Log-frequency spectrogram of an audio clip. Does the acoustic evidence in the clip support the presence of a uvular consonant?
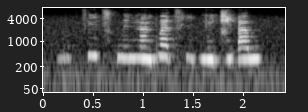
no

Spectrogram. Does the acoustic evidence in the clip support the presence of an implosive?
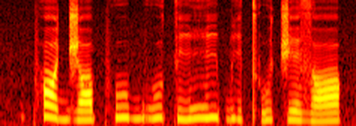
yes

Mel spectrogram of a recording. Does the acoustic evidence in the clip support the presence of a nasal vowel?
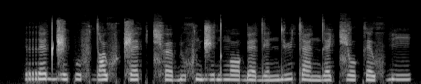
no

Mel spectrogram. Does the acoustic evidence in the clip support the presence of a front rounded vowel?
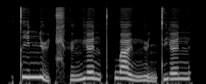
yes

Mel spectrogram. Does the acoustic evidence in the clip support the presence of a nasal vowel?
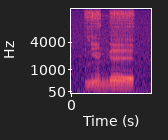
yes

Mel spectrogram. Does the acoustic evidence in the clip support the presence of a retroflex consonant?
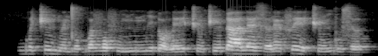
no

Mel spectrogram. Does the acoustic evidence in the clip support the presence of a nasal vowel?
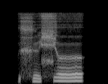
no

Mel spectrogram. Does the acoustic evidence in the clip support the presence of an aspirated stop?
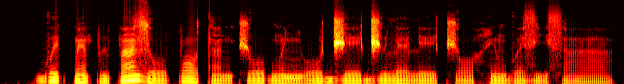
no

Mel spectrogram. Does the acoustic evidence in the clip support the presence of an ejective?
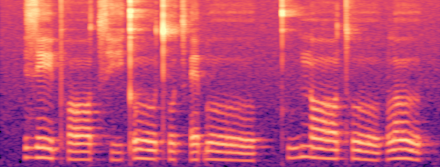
yes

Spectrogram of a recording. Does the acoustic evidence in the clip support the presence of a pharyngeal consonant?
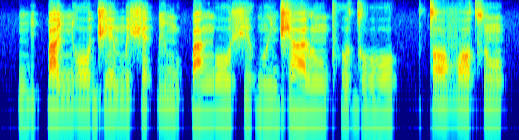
no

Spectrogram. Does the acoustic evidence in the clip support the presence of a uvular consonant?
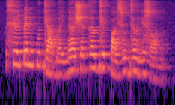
no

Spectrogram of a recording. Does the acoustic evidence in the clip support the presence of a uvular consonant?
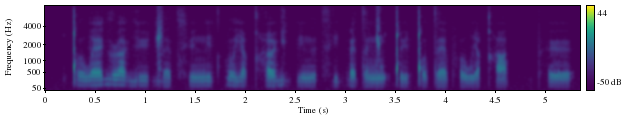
yes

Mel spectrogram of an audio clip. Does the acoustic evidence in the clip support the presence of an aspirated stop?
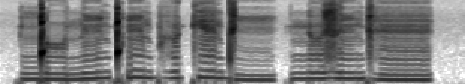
no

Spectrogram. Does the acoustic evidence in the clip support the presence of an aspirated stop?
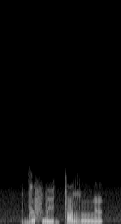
no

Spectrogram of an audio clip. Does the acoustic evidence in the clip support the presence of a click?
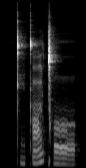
yes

